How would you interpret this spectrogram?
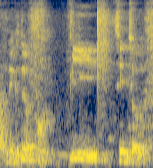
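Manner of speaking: usual speaking voice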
